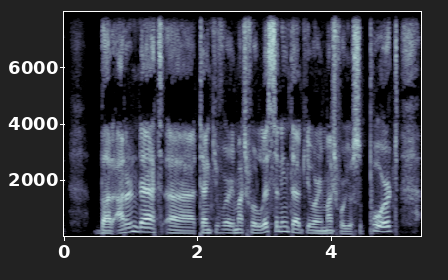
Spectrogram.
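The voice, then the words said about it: Coarse, hoarse voice. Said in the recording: “sorry for my voice being a little coarse this week because I'm sick”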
